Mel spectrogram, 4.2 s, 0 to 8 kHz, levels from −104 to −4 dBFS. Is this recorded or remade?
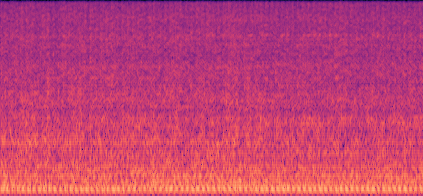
remade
